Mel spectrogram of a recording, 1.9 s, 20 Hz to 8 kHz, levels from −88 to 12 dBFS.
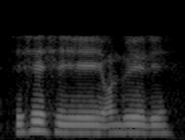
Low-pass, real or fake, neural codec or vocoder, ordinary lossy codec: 7.2 kHz; real; none; AAC, 16 kbps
